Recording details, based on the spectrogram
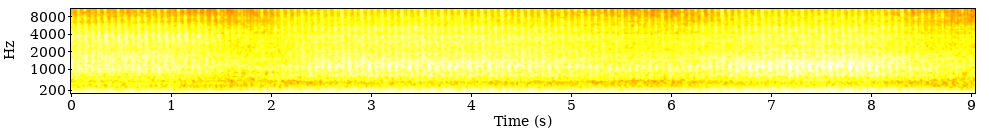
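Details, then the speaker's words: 2016 Audi Q7 4M 3.0 CVMD diesel, about 170,000 km, heard at the chain tensioner while idling and revved: a steady knock, two or three a second, over the clatter, loudest near the front; chain stretch suspected, tensioners to be replaced. "Вот, мы решили заменить натяжитель цепи, то есть будем разбирать, снимать мотор и менять натяжители. Вот перед разборкой слушаем звуки."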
